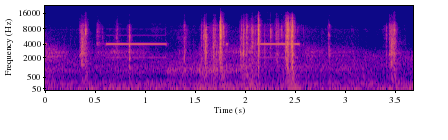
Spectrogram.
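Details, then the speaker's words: 2013 Toyota Corolla no-crank: sharp, irregular starter solenoid clicks with no cranking; power is reaching the solenoid, so possibly another bad starter. "Yeah, I hear the starter clicking. Yeah, the solenoid is definitely clicking."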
